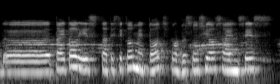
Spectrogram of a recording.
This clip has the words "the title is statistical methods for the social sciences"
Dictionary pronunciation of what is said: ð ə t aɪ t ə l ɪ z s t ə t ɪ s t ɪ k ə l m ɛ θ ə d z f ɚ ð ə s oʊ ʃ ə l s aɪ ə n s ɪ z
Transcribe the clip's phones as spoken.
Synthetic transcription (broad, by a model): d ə t aɪ t ə l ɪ s t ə t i s t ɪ k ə l m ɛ t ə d s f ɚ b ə s oʊ s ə l s aɪ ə n s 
